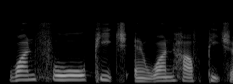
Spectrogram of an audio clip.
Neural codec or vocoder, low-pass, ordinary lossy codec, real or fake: none; 7.2 kHz; none; real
